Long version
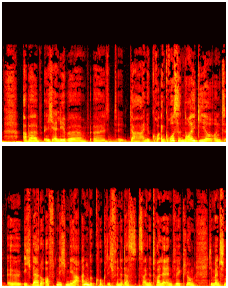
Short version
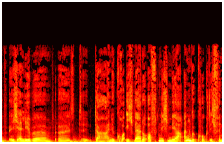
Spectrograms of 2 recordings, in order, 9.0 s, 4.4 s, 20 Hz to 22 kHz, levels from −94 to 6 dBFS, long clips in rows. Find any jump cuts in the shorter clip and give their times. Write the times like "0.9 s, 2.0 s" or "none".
2.5 s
